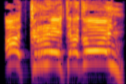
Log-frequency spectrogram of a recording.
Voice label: Russian; mohaa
